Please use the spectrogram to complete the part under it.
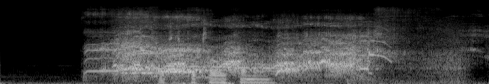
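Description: A magical portal swirls with a loud, rushing whoosh.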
